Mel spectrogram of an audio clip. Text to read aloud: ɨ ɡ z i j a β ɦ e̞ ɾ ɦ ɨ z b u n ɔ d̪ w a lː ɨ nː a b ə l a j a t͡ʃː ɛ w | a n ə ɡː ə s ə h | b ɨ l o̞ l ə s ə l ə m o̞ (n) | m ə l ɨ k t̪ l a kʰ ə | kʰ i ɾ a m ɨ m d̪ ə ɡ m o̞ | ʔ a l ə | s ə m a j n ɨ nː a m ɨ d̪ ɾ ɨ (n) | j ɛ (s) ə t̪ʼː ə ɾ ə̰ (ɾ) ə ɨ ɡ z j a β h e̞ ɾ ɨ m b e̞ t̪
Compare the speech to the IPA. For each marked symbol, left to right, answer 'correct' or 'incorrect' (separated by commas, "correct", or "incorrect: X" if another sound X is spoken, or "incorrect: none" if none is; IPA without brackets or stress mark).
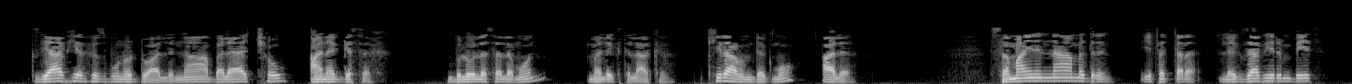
correct, correct, incorrect: f, incorrect: l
